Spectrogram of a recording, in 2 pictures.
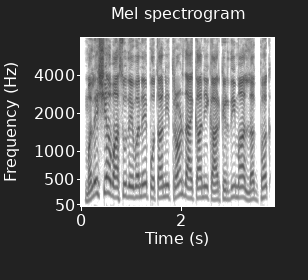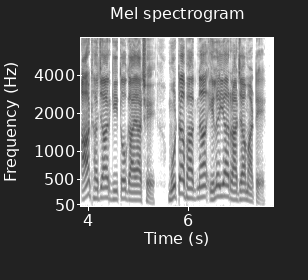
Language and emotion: Gujarati, neutral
